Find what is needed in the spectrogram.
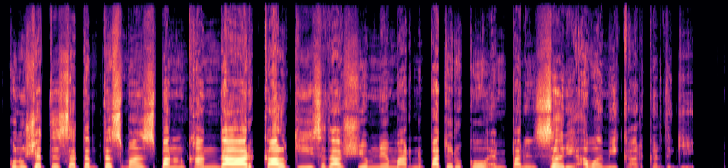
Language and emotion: Kashmiri, neutral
